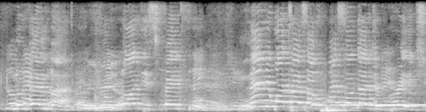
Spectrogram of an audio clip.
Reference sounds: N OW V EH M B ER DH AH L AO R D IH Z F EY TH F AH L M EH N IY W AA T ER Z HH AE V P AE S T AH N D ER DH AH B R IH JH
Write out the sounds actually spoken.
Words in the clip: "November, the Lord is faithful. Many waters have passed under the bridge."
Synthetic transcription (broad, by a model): N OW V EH M B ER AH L AO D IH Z F EY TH F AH L M EH N IY W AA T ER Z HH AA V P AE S AH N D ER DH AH B R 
